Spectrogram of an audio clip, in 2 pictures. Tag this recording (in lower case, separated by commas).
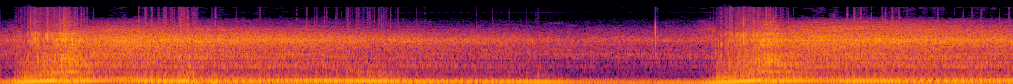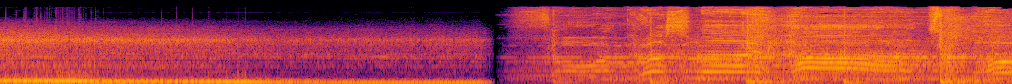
vehicle, car, music, accelerating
